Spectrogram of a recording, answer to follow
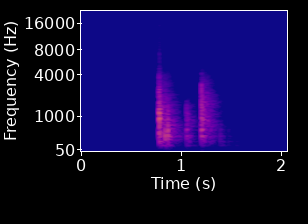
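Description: Dice thrown onto a craps table, landing with three quick clattering hits about a second in.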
